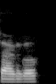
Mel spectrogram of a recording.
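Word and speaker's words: Un-Go: spelled u n g o uh but it's pronounced as as ango um and we already did a stream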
